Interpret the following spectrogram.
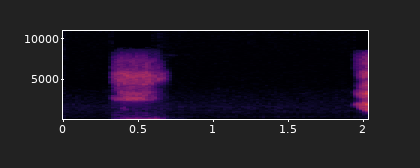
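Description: A woman's single short, faint vocal sound about half a second in; the rest is near silence.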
